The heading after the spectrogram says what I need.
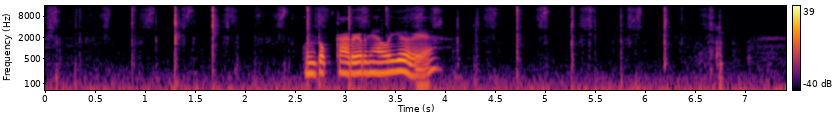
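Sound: shuffling tarot cards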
